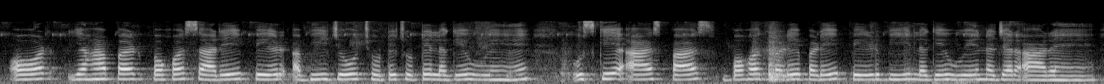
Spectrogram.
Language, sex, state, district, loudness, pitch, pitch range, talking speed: Hindi, female, Uttar Pradesh, Lucknow, -14 LUFS, 230 Hz, 220-240 Hz, 140 wpm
